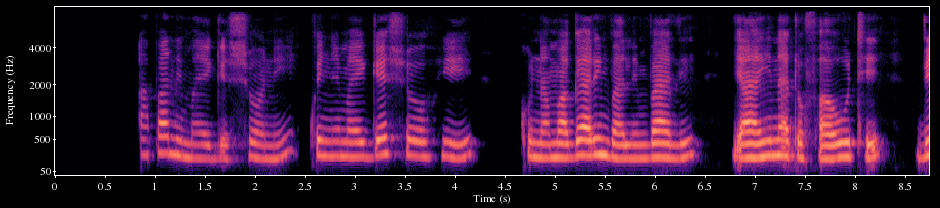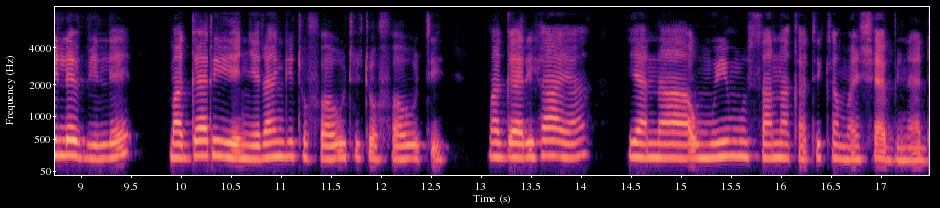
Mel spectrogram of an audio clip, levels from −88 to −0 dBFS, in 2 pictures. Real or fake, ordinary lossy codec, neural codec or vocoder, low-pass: fake; MP3, 64 kbps; codec, 24 kHz, 3.1 kbps, DualCodec; 7.2 kHz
